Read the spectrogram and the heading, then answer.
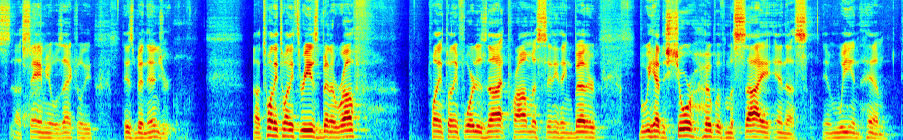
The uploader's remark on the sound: recorded at Shenandoah Valley Baptist Church on Dec 31, 2023.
